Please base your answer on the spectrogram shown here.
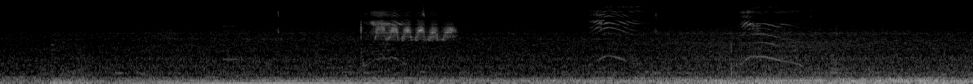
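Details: Stray kitten living on an Istanbul street calls for its mother cat with three high, arched meows that rise then fall, spaced about two seconds apart, over steady low traffic rumble.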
